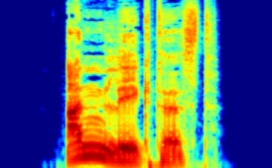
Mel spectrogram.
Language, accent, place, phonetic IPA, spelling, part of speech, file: German, Germany, Berlin, [ˈanˌleːktəst], anlegtest, verb, De-anlegtest.ogg
- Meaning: inflection of anlegen: 1. second-person singular dependent preterite 2. second-person singular dependent subjunctive II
